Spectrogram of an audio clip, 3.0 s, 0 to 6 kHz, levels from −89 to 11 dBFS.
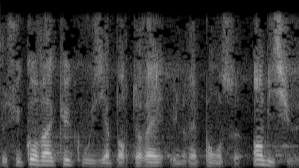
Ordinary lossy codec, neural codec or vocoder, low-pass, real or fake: none; none; 5.4 kHz; real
